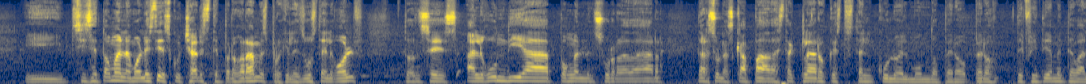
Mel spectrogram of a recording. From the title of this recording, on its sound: Live From The OPEN 150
